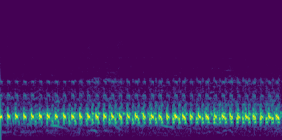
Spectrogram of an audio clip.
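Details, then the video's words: Toads croak in a quick, regular stream of throaty mid-pitched pulses with a bright overtone, and softer, lower calls murmur underneath the main chorus. "Som do Sapo Coaxando"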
